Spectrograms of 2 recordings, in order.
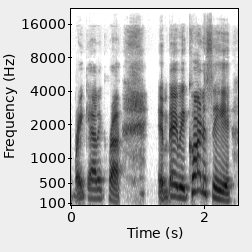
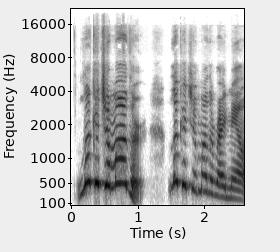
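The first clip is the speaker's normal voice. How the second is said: scolding shout; 10 semitones higher, faster than usual. Retold or imitated. Ridge scolding Thomas at wedding.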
